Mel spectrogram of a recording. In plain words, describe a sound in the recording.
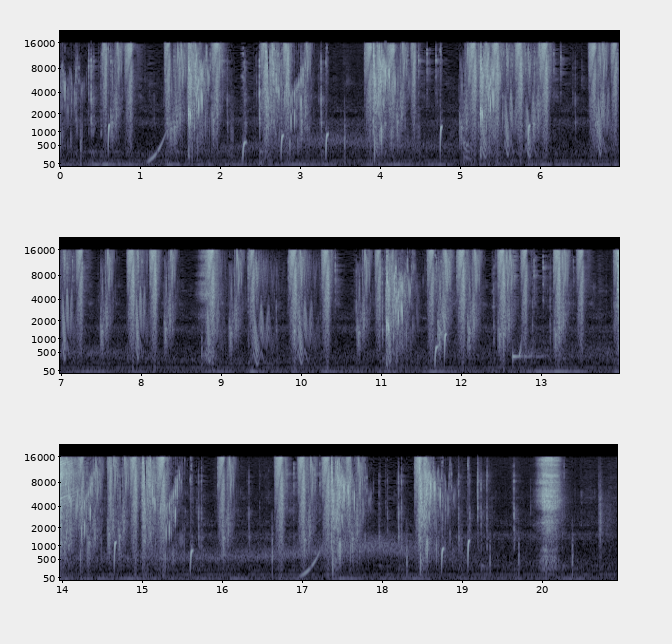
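Small items pop out with soft game chimes.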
